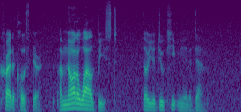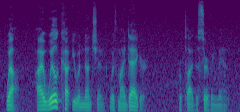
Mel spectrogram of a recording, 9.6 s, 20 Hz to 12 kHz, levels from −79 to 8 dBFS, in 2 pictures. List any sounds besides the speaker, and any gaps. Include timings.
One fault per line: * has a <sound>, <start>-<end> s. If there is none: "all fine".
* has a dropout, 0.6-0.7 s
